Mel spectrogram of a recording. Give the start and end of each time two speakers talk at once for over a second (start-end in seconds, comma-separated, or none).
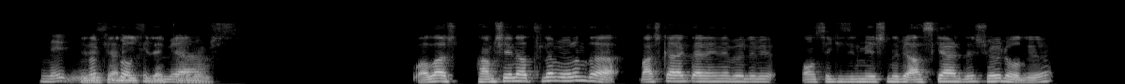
0.8-2.1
